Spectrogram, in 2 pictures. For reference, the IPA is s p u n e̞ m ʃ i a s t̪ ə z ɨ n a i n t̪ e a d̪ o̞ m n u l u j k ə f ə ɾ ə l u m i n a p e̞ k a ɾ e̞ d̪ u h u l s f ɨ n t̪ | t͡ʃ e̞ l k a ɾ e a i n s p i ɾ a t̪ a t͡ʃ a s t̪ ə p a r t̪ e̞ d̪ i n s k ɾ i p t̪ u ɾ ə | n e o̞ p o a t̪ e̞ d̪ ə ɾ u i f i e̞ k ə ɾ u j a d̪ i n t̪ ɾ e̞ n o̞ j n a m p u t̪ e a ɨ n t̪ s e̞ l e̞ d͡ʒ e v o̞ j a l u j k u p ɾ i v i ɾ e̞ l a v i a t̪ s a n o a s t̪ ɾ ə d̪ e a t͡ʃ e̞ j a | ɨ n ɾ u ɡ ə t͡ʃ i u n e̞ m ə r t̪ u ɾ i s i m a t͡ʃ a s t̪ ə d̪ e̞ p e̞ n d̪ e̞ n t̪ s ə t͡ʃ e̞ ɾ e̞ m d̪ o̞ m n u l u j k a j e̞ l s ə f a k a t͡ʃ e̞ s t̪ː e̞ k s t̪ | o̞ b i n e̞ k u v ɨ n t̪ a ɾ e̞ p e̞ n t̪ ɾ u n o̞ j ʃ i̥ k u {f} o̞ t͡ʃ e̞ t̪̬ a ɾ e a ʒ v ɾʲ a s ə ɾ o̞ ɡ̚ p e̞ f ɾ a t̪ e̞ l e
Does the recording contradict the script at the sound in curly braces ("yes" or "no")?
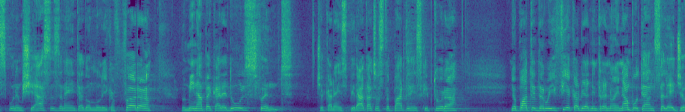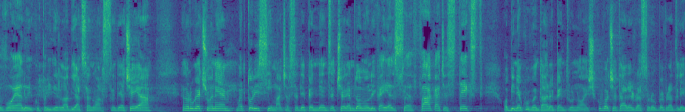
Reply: yes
